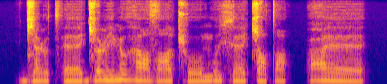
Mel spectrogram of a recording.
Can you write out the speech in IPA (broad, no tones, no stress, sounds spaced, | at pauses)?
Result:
d͡ʑ a ɭ ʊ t͡sʼ ɛː d͡ʑ ɔ ɭ i ɳ ʊ ɦ aː zˤ aː ʈ͡ʂʰ oː ŋʷ iː x ɛː t͡ɕ ɔ tˤ ʊ | ʕ ɛː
